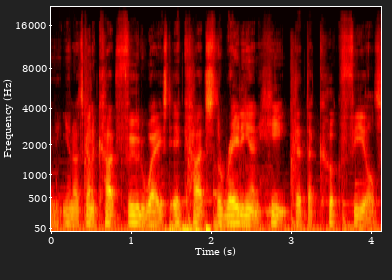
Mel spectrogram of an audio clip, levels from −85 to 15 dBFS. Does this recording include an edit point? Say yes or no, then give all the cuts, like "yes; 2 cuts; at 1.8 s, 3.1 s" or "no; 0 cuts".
yes; 1 cut; at 2.1 s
